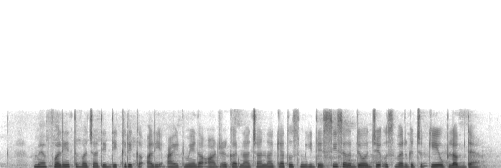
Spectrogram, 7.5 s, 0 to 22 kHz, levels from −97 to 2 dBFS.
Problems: background sounds at intervals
